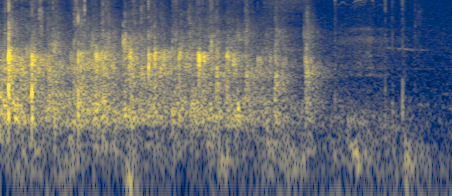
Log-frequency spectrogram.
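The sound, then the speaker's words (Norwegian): An audience breaks into steady applause, a dense patter of many hands clapping that holds strong for a few seconds, then thins out and fades away toward the end. “Vi må gi ham en applaus.”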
